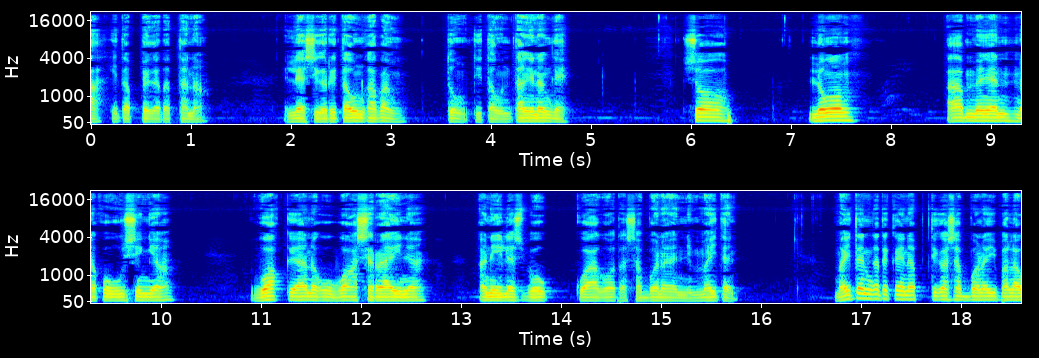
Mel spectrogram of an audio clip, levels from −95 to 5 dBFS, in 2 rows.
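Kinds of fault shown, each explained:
Nothing stood out on listening to this recording.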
